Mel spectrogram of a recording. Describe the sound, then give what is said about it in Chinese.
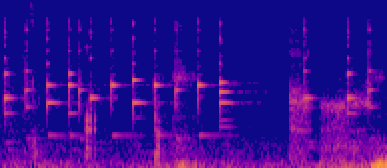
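A mobile phone ringtone for an incoming call from a woman's husband plays a quick melody of bright electronic notes in rapid bursts, briefly pausing before starting again. It sounds fairly quiet, with no voices. “把手机给我，我怎么能接我老公的电话呢？”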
